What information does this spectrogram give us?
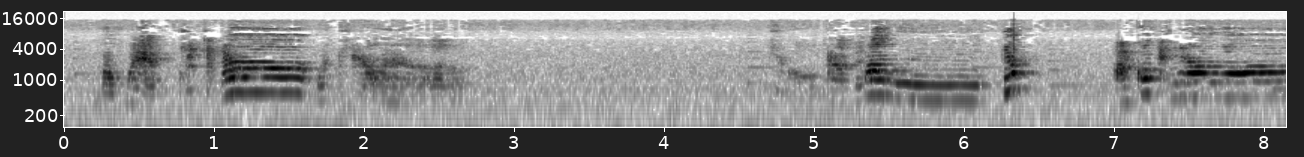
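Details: Chatty pet parrot giving a run of rapid, voice-like syllables with bending tones, then a quiet gap, then more mimicked phrases, some falling and some held level.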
